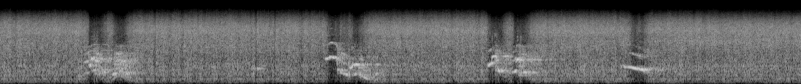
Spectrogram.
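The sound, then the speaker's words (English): A dog, scared of the water, barks and whimpers in short, high-pitched bursts, about four separate outbursts spaced a second or two apart, over the steady loud roar of rushing water from a waterfall it is close to. “My dog likes to destroy the natural beauty of everything.”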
